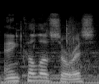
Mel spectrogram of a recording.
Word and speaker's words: Ankylosaurus: Name meaning, fused lizard, pronunciation, Ankylosaurus, food habit, herbivore, who named, Barnum Brown.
